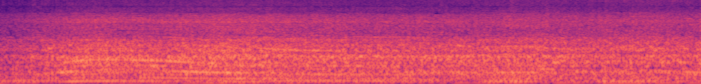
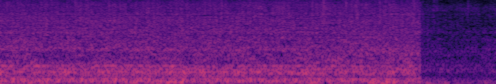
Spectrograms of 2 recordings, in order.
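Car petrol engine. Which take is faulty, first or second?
first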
